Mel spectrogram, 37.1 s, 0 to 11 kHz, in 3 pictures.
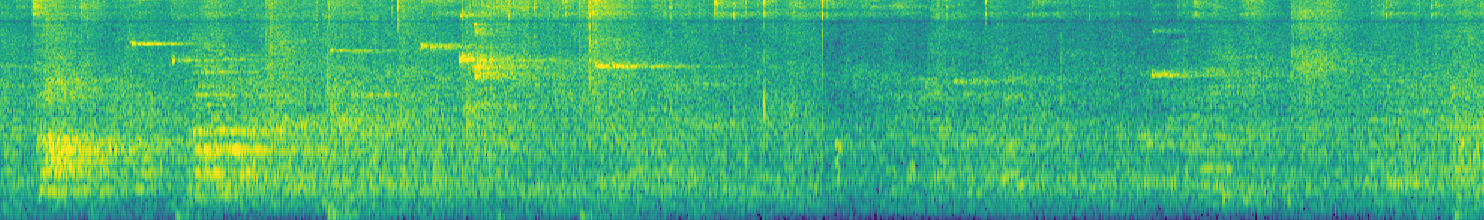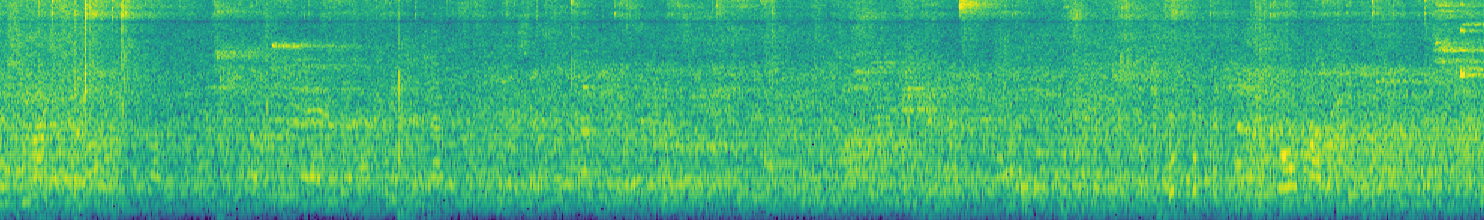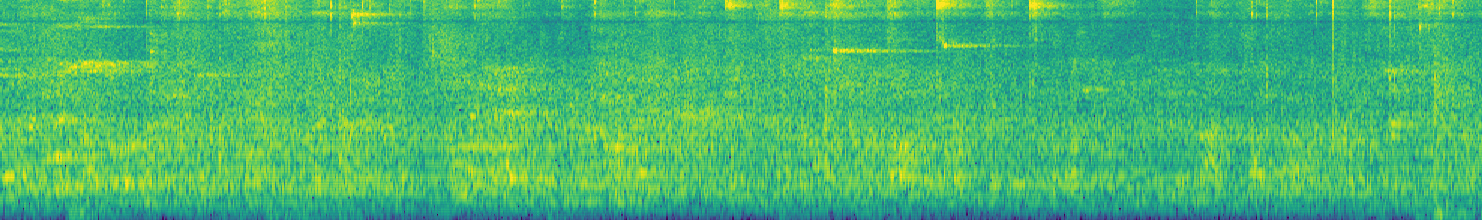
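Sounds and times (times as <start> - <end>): babble of voices: 0.0 - 37.0.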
